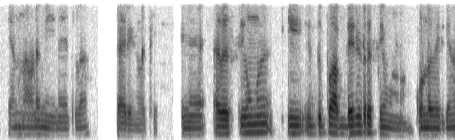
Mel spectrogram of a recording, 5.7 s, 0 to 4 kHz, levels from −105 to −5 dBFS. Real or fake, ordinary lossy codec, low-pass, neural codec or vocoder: real; none; 3.6 kHz; none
